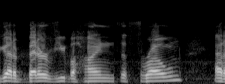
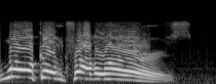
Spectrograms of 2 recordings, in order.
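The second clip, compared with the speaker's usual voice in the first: very high, resounding, booming, grand delivery; 9 semitones higher, 5 dB louder than usual. Game master voicing an unseen figure behind the door the players knocked on, booming voice. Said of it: "You hear a booming".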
